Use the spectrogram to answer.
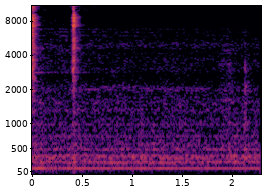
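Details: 1990s–2000s two-transistor Motorola CB amplifier, about 200 W: sharp relay clicks over a low hum as it fails to stay keyed with too little drive (dead key), before setup to about 85 W.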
